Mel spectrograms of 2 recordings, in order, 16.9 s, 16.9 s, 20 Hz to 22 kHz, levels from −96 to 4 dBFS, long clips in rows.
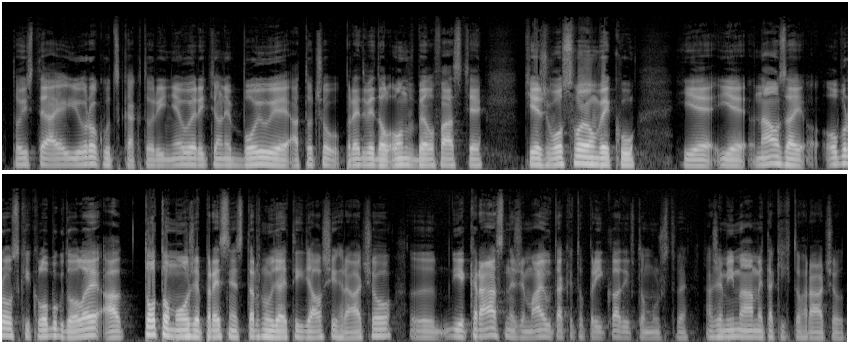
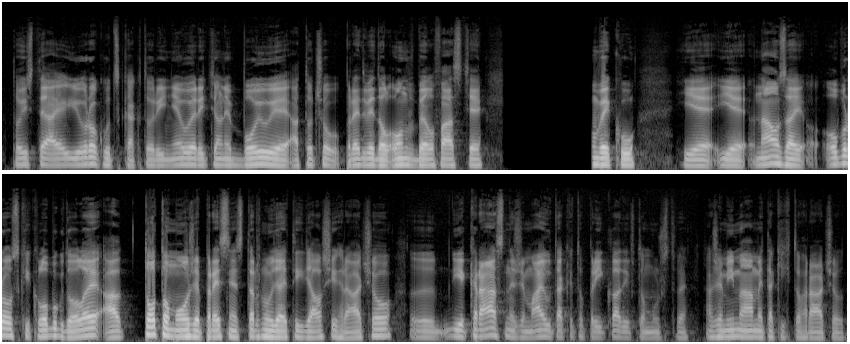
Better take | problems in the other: first | audio cutting out; at 5 s for 1 s

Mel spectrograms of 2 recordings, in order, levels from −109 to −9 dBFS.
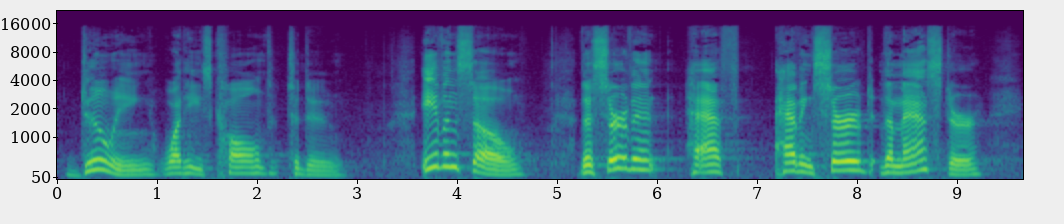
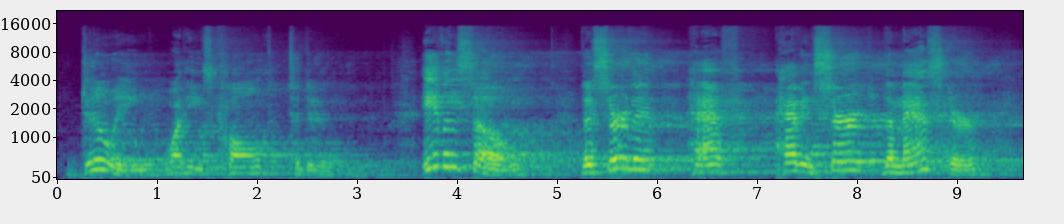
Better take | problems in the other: first | room echo; slight; dies away in 2.3 s // off-mic speech; somewhat distant

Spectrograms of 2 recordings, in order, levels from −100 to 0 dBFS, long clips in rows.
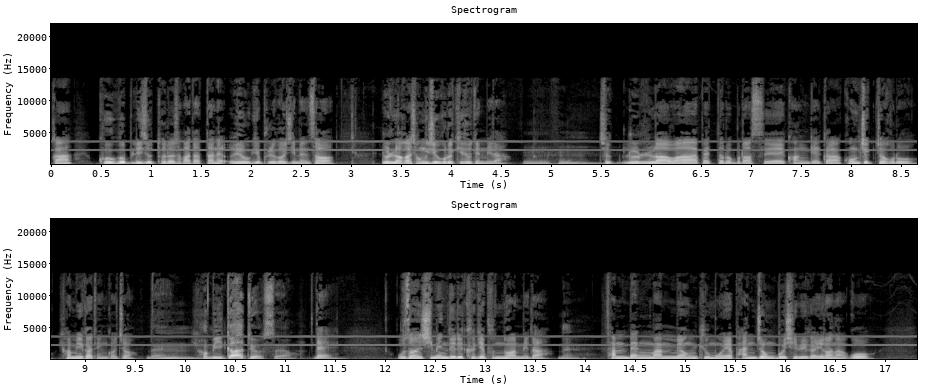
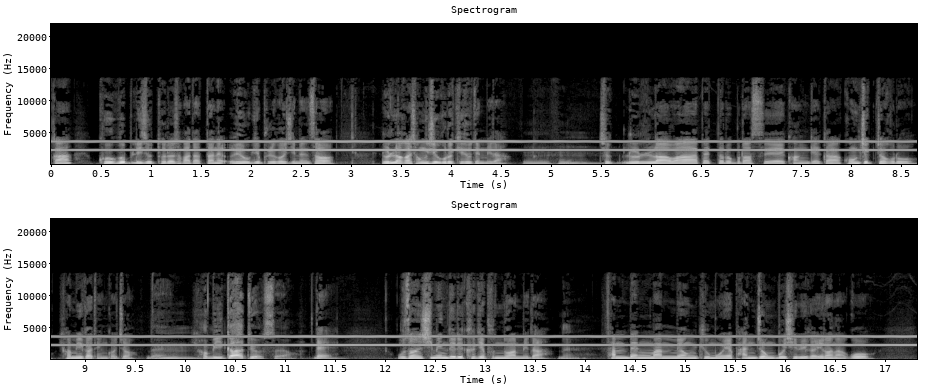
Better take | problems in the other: first | high-pitched whine; loud; throughout; 2.5 kHz, 6 dB below the speech; faint in the first

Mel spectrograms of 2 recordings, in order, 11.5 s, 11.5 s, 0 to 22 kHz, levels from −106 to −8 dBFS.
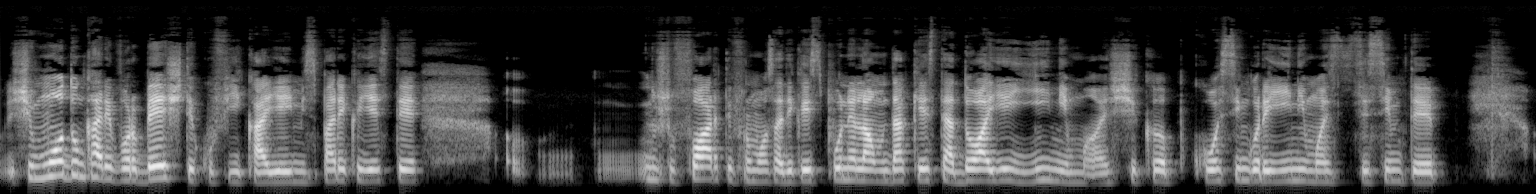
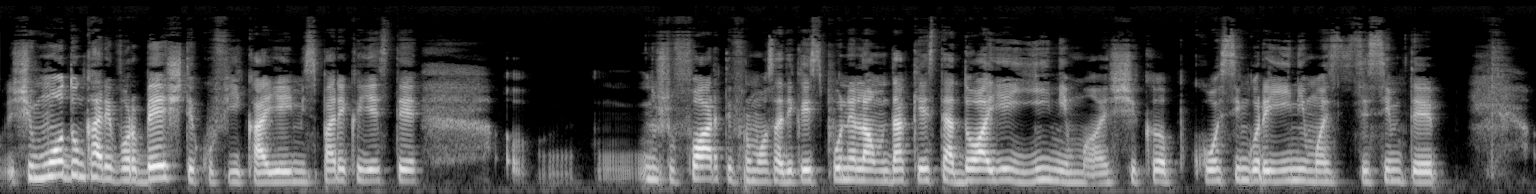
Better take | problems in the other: second | thin; somewhat; fading below 300 Hz

